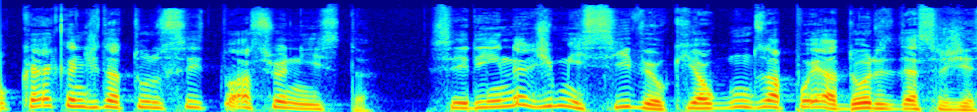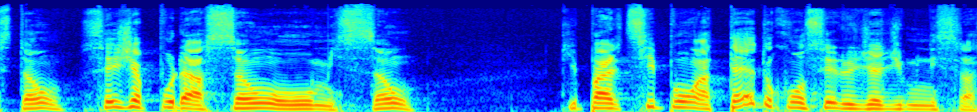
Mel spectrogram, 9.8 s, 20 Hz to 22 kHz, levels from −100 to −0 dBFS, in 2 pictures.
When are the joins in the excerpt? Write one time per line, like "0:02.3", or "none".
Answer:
none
